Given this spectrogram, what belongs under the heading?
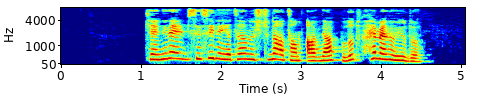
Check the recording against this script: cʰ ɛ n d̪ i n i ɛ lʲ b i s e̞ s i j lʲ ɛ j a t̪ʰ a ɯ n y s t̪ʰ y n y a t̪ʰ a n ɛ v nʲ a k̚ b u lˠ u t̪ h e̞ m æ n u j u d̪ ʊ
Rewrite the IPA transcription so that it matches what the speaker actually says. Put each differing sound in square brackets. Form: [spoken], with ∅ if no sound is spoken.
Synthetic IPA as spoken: cʰ ɛ n d̪ i n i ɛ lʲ b i s e̞ s i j lʲ ɛ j a t̪ʰ a ɯ n y s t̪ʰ y n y a t̪ʰ a n [a] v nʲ a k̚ b u lˠ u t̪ h e̞ m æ n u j u d̪ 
